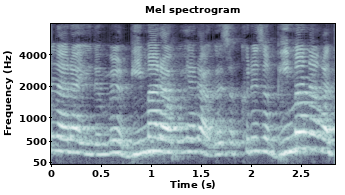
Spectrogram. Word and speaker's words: 任那: 미마나 미야케라고 읽어요. 여기에 임나 일본부를 미마나 미야케라고 하고요. 여기 임나 어태, 임나 둔창, 임나 관가를 다 미마나 미야케라고 읽습니다.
